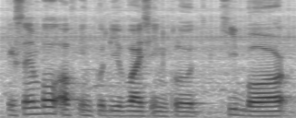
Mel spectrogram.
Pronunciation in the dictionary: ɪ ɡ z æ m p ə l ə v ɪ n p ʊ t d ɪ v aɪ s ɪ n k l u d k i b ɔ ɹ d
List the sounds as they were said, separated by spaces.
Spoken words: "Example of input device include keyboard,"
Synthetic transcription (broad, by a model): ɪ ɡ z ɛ m p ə l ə f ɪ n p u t d ɪ v aɪ s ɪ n k l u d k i b ɔ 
